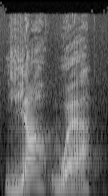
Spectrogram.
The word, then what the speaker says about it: Yahweh: And we know that God revealed to Moses that His name was Yud-Heh-Vav-Heh, often pronounced Yahweh.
